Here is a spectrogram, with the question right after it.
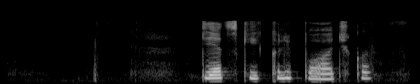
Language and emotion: Russian, sad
